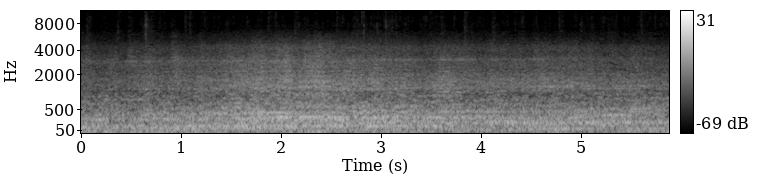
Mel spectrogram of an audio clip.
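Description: Steady rumble of a passing vehicle, swelling about two seconds in and then easing off slightly.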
